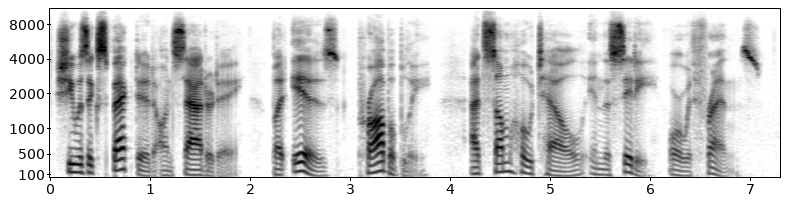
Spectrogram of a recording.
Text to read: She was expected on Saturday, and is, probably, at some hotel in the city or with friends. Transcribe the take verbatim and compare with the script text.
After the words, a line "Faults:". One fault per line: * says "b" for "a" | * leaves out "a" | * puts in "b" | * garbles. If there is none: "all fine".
She was expected on Saturday, but is, probably, at some hotel in the city or with friends.
Faults:
* says "but" for "and"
